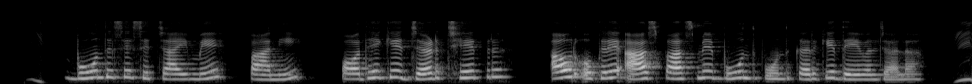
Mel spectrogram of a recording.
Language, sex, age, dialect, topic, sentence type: Bhojpuri, female, 18-24, Western, agriculture, statement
